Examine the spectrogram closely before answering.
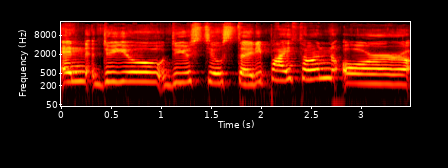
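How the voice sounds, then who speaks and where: A woman is speaking. She has a Brazilian Portuguese accent. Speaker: coding bootcamp student and streamer. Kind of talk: live stream tutorial. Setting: live stream with screen share. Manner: halting, with fillers and repeats.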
